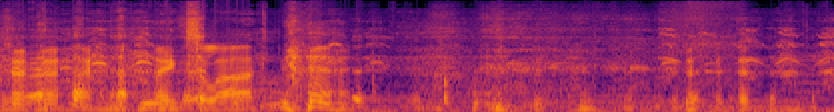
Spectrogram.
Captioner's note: laughing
